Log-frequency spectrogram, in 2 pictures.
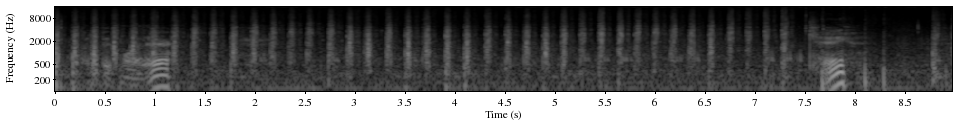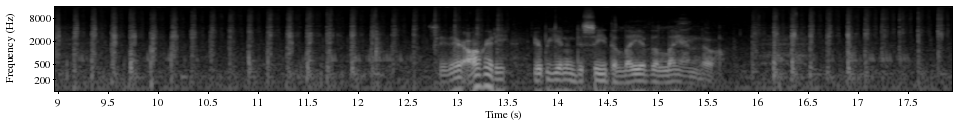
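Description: A stiff brush taps rapidly and steadily against a canvas.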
